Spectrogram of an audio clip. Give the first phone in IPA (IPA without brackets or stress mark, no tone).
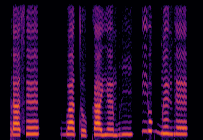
ɾ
